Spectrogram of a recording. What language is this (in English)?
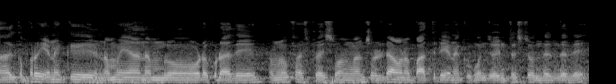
Tamil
